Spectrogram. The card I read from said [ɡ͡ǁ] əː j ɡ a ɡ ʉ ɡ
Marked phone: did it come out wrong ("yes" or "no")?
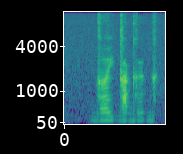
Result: yes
